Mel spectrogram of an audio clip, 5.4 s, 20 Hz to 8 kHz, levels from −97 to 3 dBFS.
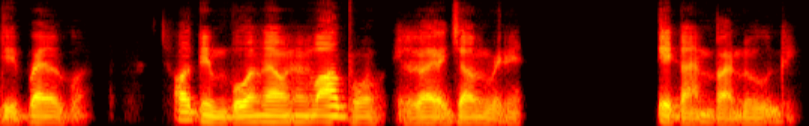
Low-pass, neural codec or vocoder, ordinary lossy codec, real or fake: none; codec, 16 kHz, 0.5 kbps, FreqCodec, larger model; none; fake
